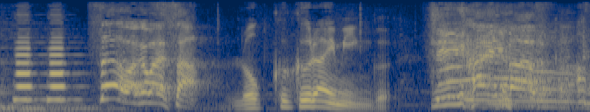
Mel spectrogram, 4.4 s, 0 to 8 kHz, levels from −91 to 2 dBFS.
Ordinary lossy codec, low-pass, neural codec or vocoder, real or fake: none; 7.2 kHz; none; real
